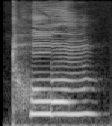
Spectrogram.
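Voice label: "tong", Mandarin pinyin, first tone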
